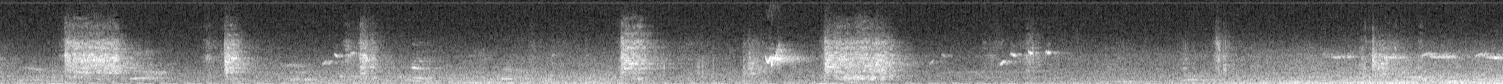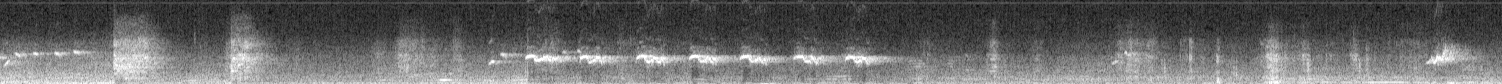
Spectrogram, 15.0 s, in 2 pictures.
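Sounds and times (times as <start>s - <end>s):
scraping of digging in soil: 3.1s - 4.7s, 8.0s - 10.8s
small bird chirping: 3.8s - 5.4s, 6.6s - 8.1s, 9.9s - 12.4s.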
